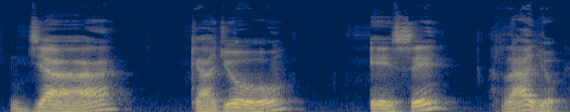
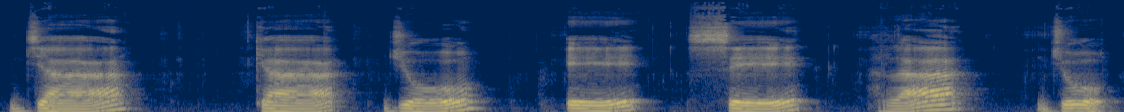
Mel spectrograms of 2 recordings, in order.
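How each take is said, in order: First: It is read quickly as one smooth phrase. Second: It is read slowly, one syllable at a time.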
